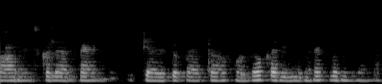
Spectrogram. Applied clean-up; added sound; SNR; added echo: neural mask model DeepFilterNet 3.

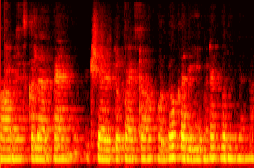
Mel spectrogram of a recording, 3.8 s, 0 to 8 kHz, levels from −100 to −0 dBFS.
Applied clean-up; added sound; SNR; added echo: neural separator model SepFormer DNS4.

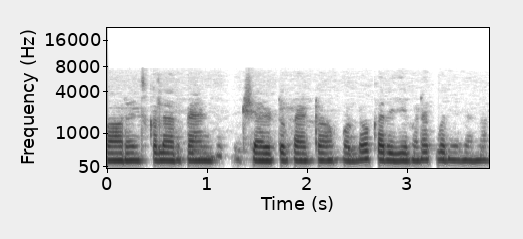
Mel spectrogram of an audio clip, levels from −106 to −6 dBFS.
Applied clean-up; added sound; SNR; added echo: none; none; none; none.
